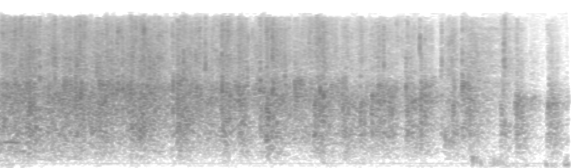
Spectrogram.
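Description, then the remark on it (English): A crowd claps together in sustained, dense applause after a preacher calls on them to clap their hands and bless God, many hands beating at once in a steady wash of sound without any voices standing out. “If you love him, clap your hands into him and bless him.”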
